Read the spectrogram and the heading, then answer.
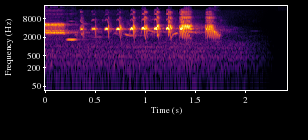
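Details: A female Red-winged Blackbird sings in response to a singing male, a quick chattering run of about nine high, sharp chit notes, ending in a couple of harsher, buzzier notes.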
